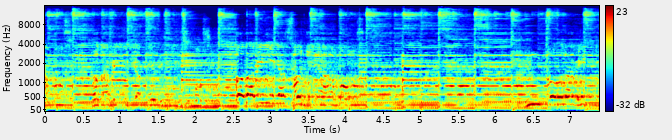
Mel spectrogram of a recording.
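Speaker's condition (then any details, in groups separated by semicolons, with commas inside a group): No condition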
